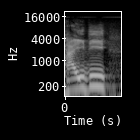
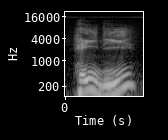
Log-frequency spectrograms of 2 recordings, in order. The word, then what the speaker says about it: Heidi: Man könnte glauben, sie heißt Heidi. Falsch. Heidi.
